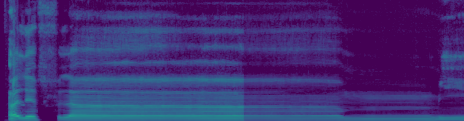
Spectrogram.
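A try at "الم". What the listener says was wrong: Good job.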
